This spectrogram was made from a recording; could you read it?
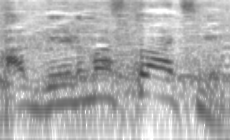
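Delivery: plain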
